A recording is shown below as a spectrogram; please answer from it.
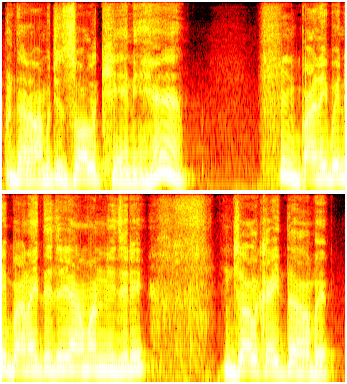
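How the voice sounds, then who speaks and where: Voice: mid-range voice, brisk, darkish tone. A tutor gives an exam-prep lecture. The tutor drops English words into the explanation and keeps asking listeners questions, often repeating them.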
